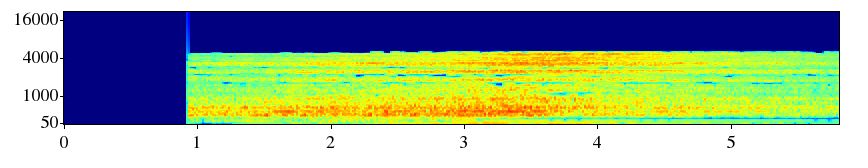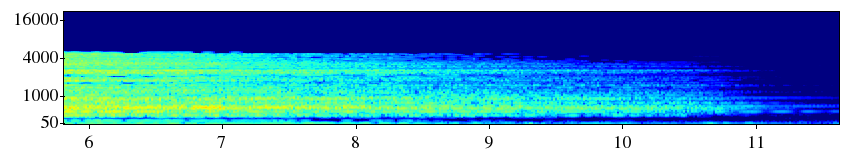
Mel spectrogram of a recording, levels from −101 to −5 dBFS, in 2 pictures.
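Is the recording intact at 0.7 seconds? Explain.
No. At 0.7 s the clip is still in digital silence. This is a cut-off start: the recording began late, so nothing is heard until the music appears abruptly mid-sound at 0.92 s. The waveform shows a flat line, and the spectrogram is blank until a hard vertical edge, with no attack or fade. From that point on, the sound is watery and swirly with nothing above 5 kHz, most likely heavy MP3 compression at a bitrate around 16 kbps. On a spectrogram this shows as a flat ceiling at 5 kHz with flickering holes below it.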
